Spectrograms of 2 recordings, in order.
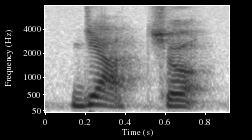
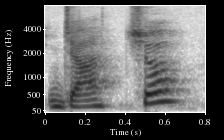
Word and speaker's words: ghiaccio: in una mano 12345 ghiaccio ice ghiaccio ice be careful because of you don't pronounced di sound like it be giaccio e minsk lytham vuoi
